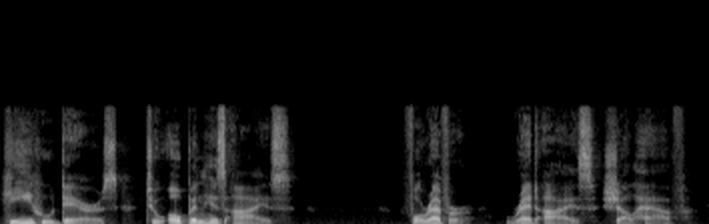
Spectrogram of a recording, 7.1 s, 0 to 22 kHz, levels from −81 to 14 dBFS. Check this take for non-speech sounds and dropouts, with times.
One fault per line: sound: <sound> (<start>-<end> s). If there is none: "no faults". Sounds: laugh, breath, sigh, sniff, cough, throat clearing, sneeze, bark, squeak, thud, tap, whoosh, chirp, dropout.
no faults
